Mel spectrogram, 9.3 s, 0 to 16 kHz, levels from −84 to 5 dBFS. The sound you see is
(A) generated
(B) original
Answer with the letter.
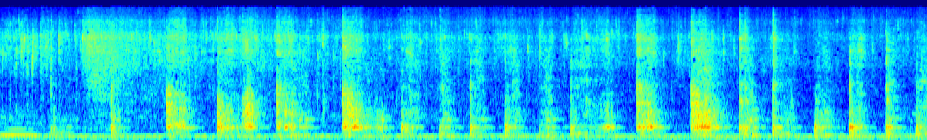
B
